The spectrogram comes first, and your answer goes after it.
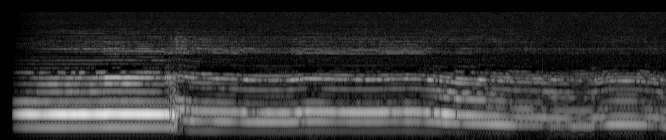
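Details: A husky at a hostel in Jasper, Alberta, one of two that howled back and forth all morning, gives a long, sustained howl that drops in pitch and trails off in a wavering tone.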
